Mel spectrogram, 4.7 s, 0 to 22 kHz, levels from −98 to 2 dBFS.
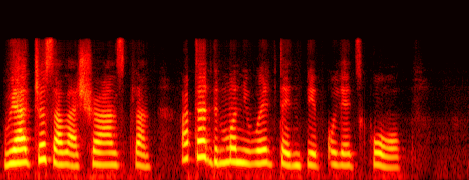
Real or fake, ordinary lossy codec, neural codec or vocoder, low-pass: fake; none; codec, 16 kHz in and 24 kHz out, 0.6 kbps, FocalCodec, streaming, 2048 codes; 9.9 kHz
